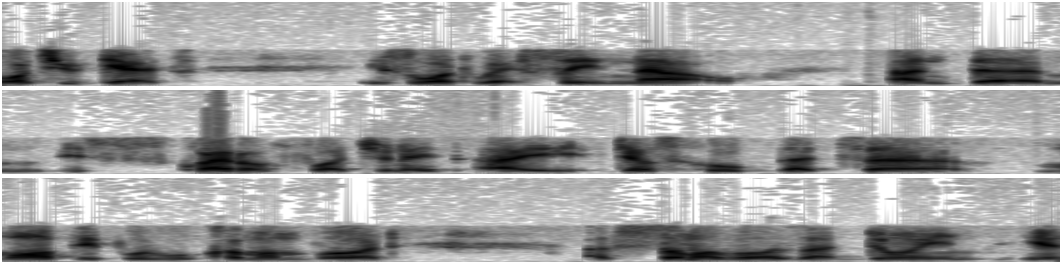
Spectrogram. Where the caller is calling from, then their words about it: Cupertino, California, United States; I live in Nigeria. I'm a visiting professor on vacation in Berkeley, but right now I'm calling from Cupertino.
